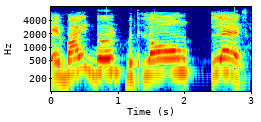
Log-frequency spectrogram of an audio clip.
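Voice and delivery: slow, careful textbook reading; reading aloud. Shown as a demonstration. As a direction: read each word out slowly for the class. Teacher reads textbook English slowly.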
